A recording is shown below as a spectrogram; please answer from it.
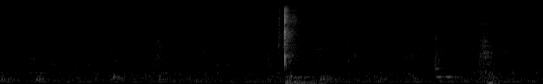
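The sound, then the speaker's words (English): A single sharp snap of a C-Car V-cutter cutting a Punch Diablo cigar, faint and quick, standing out from low hiss and a few soft handling sounds. “Let's go ahead and give it a cut using my C-Car V-Cutter.”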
